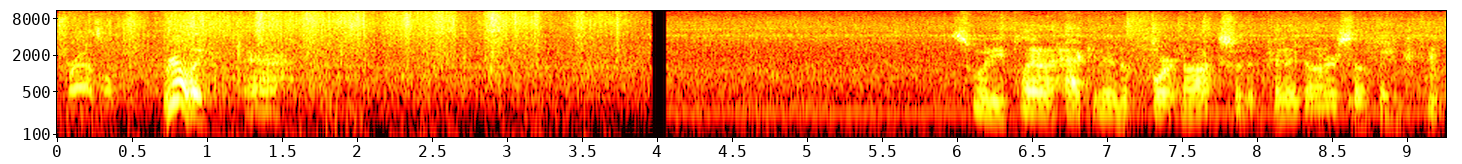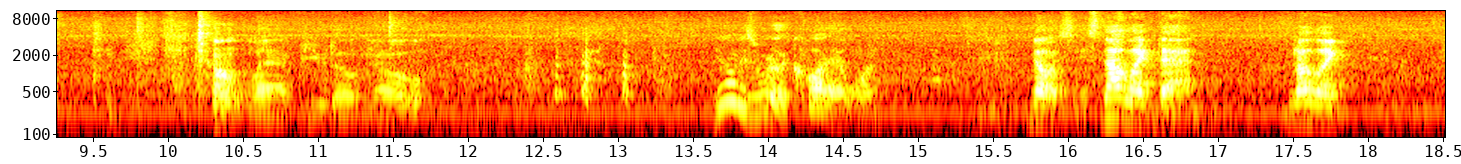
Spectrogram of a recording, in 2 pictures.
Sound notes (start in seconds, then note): 12.4 giggles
